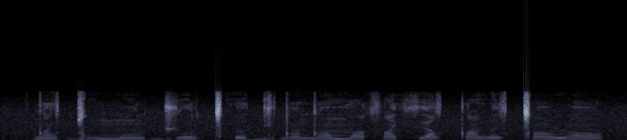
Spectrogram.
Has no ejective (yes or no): yes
